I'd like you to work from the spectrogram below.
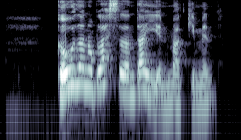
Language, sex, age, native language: Icelandic, female, 30-39, Serbo-Croatian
